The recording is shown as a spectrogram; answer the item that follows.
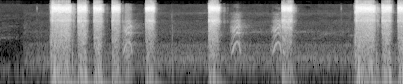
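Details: Night lure call of the flying lemur from forest: a rapid series of loud, sharp, hissing shrieks, then two soft arched squeaks and a lone shriek, before another fast cluster of three piercing bursts.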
